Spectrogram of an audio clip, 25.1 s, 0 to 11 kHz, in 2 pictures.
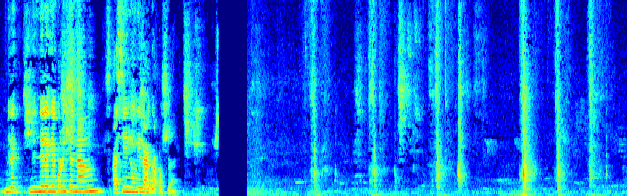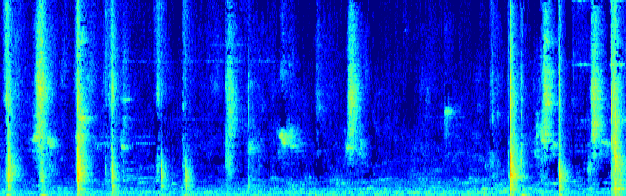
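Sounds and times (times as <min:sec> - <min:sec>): knife chopping on plastic board: 0:06.1 - 0:06.7, 0:07.4 - 0:09.3, 0:10.4 - 0:15.0, 0:15.6 - 0:16.4, 0:22.4 - 0:24.0, 0:24.8 - 0:25.0.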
